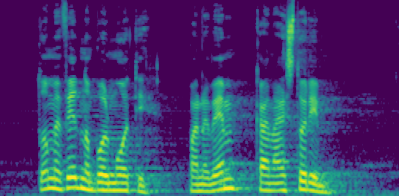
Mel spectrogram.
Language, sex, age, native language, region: Slovenian, male, 30-49, Slovenian, Zasavska region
